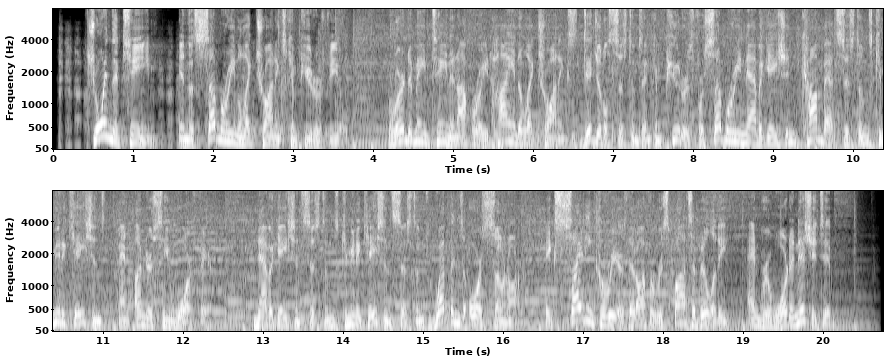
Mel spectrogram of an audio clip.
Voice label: authoritative

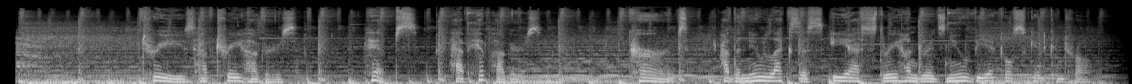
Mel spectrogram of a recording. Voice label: smooth

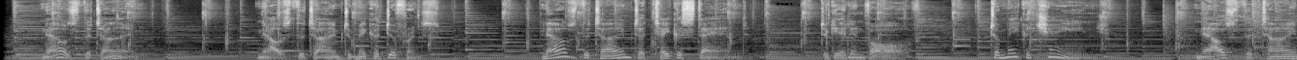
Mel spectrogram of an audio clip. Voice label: motivational

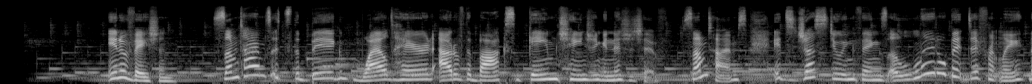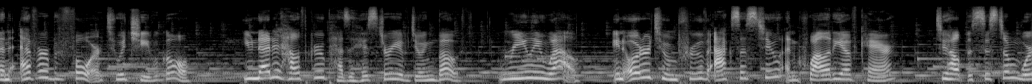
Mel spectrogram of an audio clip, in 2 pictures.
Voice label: informative

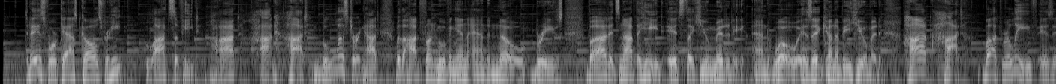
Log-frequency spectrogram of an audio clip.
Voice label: newscasters

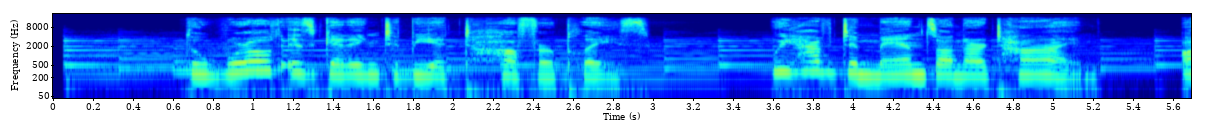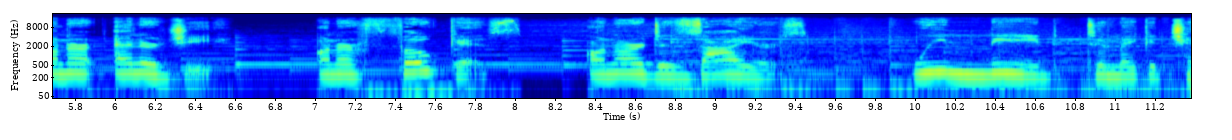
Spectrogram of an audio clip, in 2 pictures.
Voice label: motivational

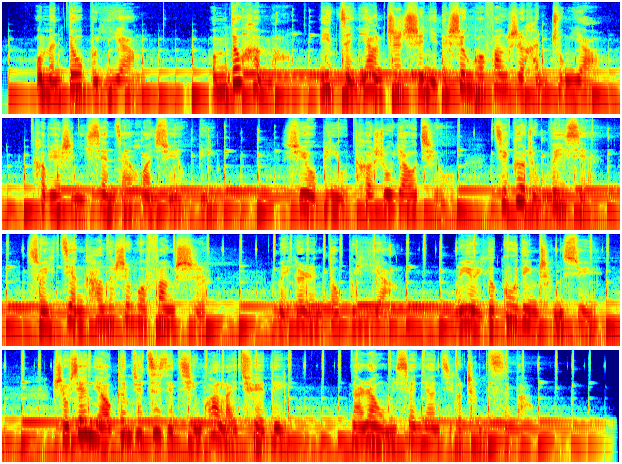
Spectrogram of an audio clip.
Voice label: Chinese Mandarin; Level With Me

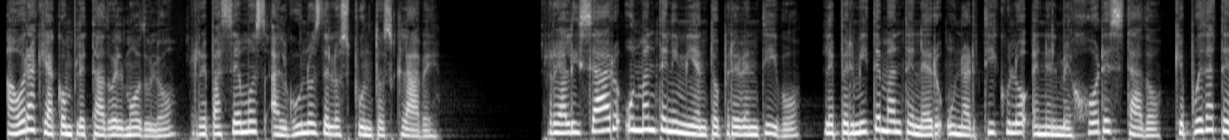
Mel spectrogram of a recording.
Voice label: narrative

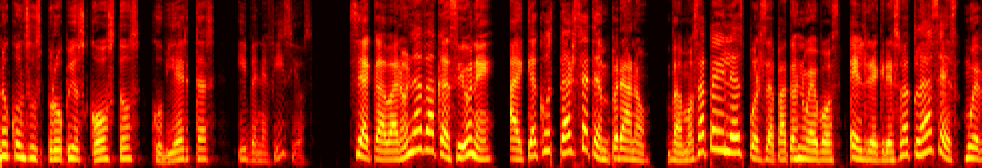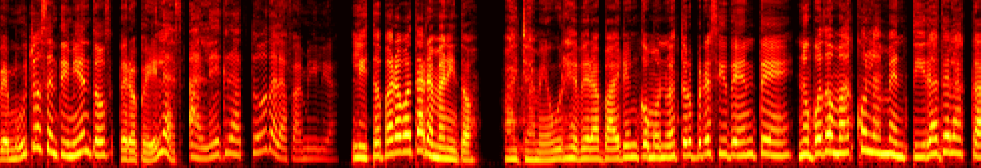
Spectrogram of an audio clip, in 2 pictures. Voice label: Puerto Rican

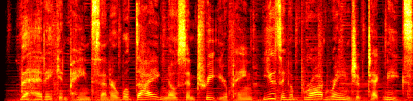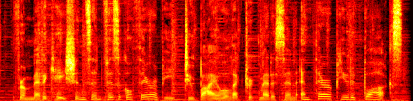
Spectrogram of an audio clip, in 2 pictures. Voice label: friendly

